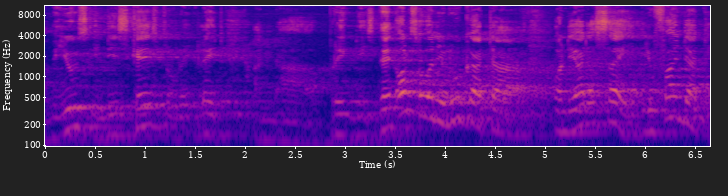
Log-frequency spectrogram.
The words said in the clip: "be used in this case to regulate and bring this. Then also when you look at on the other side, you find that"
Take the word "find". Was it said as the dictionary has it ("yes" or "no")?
yes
